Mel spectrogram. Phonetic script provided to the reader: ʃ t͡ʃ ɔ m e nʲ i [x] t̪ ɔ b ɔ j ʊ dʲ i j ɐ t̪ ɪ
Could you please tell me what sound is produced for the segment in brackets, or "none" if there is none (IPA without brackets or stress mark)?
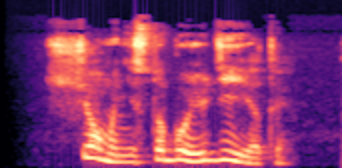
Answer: s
